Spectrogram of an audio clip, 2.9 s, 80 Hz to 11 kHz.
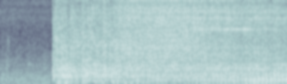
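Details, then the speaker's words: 2012 Piaggio Typhoon 125cc scooter after carburetor float adjustment, air filter off: catches instantly and settles into a steady, buzzy idle with no stumbling; possible rich running still to be checked; normal start and idle. "Boom. Back in business, I hope. Yesterday's adjusting and trying, you know. Boy, it sounds different with that air breather off."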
